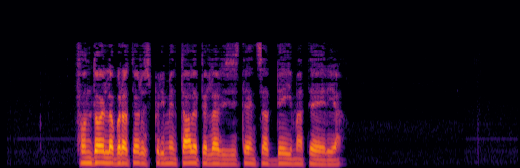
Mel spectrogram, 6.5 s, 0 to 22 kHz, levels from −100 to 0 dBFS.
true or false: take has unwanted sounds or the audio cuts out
false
